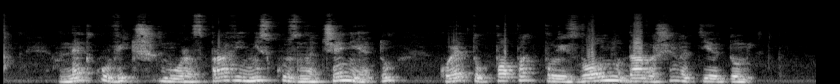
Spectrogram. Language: Bulgarian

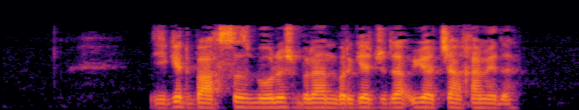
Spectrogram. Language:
Uzbek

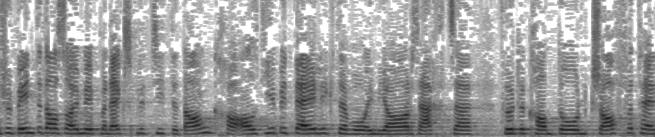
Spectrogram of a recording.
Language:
Swiss German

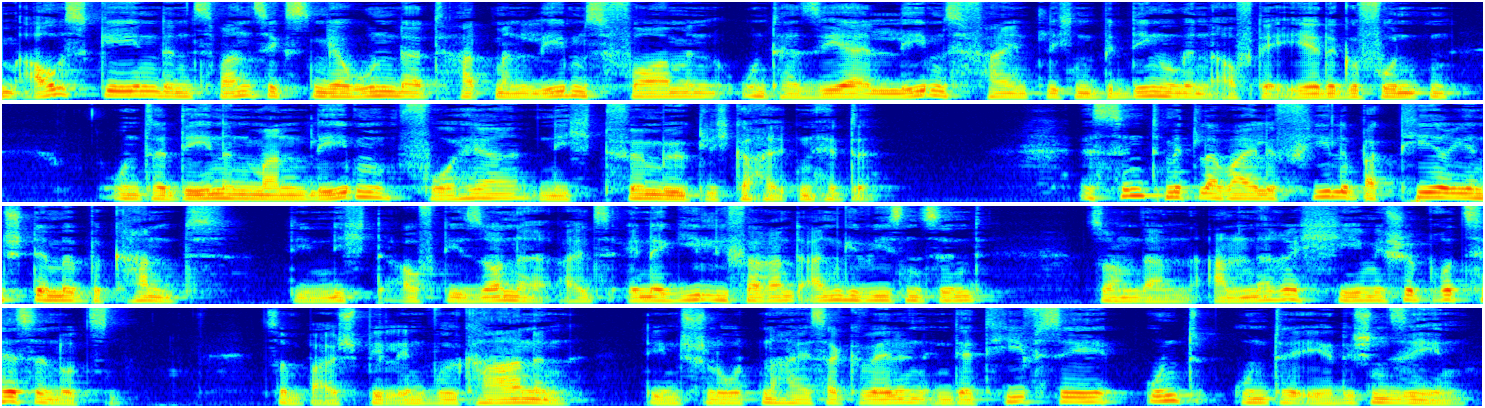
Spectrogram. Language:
German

